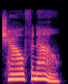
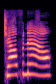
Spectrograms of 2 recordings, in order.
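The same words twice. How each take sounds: First: Slow, mocking repeat of ciao; sarcastic echo. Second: Very high, louder, sing-song ciao; tinkly sign-off. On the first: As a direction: drawl it back in disbelief. Narrator echoes the greeting. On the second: A narrator's reading. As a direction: trill the goodbye brightly. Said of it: "a tinkly voice says".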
